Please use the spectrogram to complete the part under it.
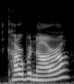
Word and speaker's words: carbonara: All right, so um, i am going to do our, our ID, and then we can get into the car carbonara. Did I say it? – Yes, you nailed it.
